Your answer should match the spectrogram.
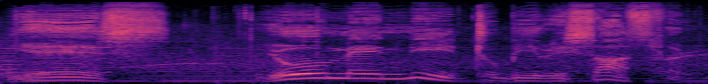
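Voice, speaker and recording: An actor playing a grave, wise old mentor in a fantasy game, speaking in a measured, solemn way with deliberate pauses. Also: male voice, medium pitch, very animated, creaky, dark tone, full character voice. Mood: instructive. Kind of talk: dramatic fantasy game voice acting. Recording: music behind the voice. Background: game music.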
